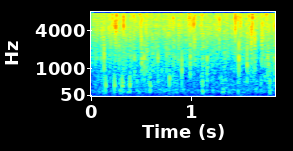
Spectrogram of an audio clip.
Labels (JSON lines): {"label": "biophony", "recorder": "SoundTrap 300"}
